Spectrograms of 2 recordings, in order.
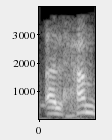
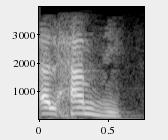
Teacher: وقام بتغيير الضمة إلى الكسرة بدل ما يقول الحمد راح قايل الحمدي، السؤال هل هذا يعد لحنا جليا يخل بعرف القراءة ويغير في المعنى؟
